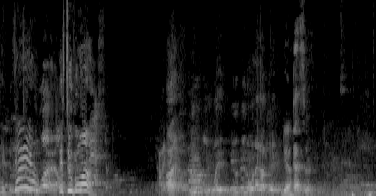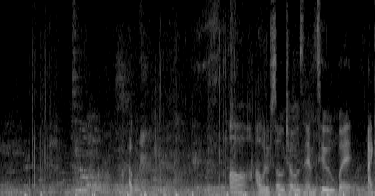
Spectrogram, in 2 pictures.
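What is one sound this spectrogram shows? A group of young people talk and laugh together.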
